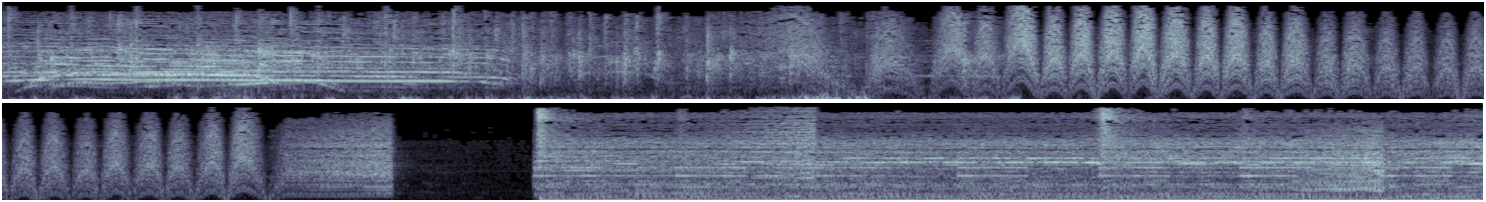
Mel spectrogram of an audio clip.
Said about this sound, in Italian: Un applauso raga.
